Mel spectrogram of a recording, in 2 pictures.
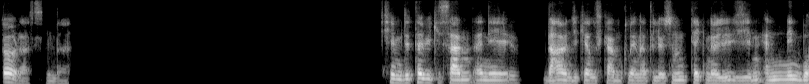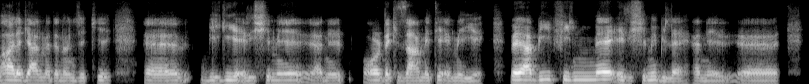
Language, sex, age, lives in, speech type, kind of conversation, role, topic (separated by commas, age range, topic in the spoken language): Turkish, male, 40-44, Portugal, conversation, podcast, host, İyi bir hikâyeye nasıl başlarsın ve sence ilk cümle ne kadar önemlidir?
